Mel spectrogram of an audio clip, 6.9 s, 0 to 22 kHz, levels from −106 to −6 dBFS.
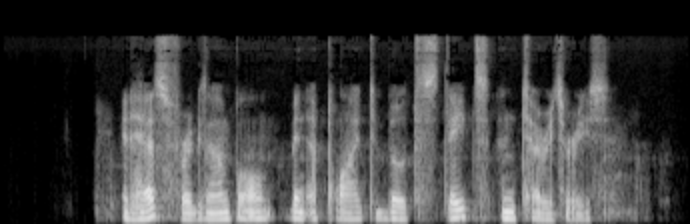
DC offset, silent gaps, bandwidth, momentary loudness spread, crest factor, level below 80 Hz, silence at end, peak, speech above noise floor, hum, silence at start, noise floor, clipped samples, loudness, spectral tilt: under 0.1%; none; 11.5 kHz; 9 LU; 20 dB; -56 dBFS; 0.75 s; -6 dBFS; 62 dB; none; 1.2 s; -87 dBFS; under 0.1%; -25 LUFS; -5.5 dB/octave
